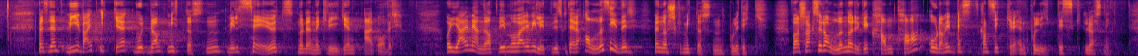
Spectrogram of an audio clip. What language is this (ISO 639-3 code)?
nor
